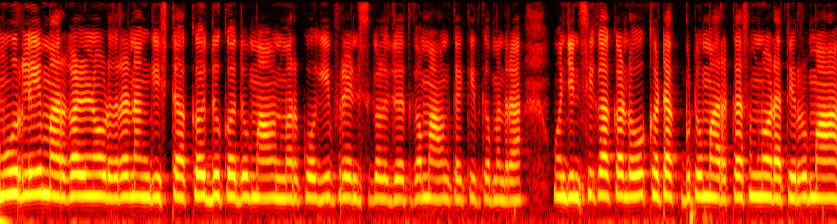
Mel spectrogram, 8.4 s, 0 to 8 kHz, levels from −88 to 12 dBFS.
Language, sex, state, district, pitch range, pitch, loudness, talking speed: Kannada, female, Karnataka, Chamarajanagar, 240-260 Hz, 250 Hz, -16 LUFS, 155 wpm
